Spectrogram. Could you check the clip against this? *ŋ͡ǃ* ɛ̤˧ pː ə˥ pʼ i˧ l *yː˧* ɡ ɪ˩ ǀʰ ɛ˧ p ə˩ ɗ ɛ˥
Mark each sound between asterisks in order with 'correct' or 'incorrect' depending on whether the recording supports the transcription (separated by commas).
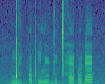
correct, incorrect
